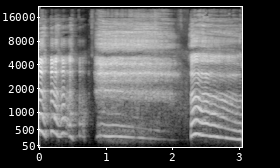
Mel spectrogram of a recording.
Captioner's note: laughing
